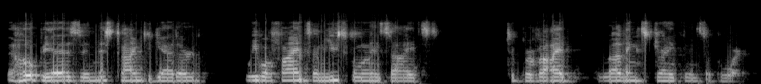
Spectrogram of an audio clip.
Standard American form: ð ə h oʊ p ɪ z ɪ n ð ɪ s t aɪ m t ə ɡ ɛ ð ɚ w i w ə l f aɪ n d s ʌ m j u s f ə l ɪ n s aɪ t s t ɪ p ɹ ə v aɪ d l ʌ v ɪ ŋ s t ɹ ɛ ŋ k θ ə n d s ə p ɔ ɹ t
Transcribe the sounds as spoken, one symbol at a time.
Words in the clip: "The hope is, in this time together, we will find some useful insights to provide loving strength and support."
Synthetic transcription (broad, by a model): ð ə h oʊ p ɪ z ɪ n ð ɪ s t aɪ m t ə ɡ ɛ ð ɚ w i w ə l f aɪ n d s ʌ m j u s f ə l ɪ n s aɪ t s t ɪ p ɹ ə v aɪ d l ʌ v ɪ ŋ s t ɹ ɛ ŋ k θ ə n s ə p ɔ ɹ t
